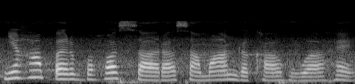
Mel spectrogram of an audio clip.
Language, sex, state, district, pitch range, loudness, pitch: Hindi, male, Madhya Pradesh, Katni, 190-240 Hz, -18 LUFS, 205 Hz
